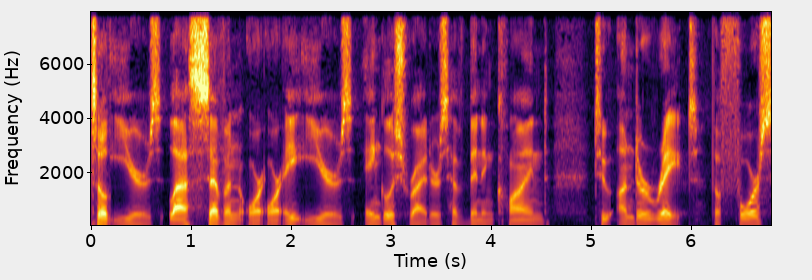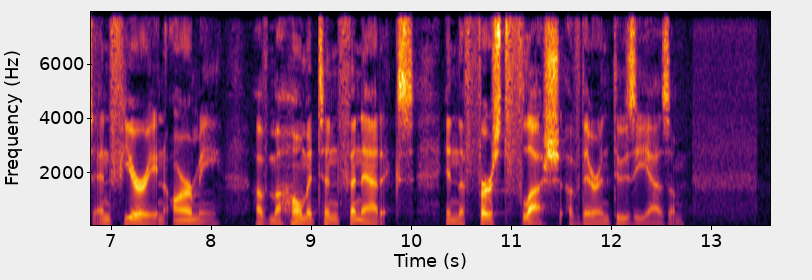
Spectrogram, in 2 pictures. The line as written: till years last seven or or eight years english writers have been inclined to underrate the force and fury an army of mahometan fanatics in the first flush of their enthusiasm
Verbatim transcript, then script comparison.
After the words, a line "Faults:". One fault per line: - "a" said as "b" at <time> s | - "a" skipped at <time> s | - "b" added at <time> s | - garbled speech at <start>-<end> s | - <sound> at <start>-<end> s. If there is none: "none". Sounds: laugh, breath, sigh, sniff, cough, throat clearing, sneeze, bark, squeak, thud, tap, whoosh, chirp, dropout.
till years last seven or or eight years english writers have been inclined to underrate the force and fury an army of mahometan fanatics in the first flush of their enthusiasm
Faults:
none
